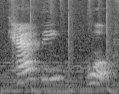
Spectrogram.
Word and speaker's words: Cathy Wolfe: Hi, we are here in the show, In the Mix, with Miss Cathy Wolfe. Did I pronounce that right?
